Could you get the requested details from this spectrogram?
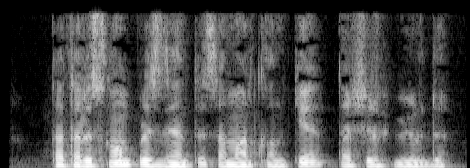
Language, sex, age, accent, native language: Uzbek, male, 25-34, Farg'ona, Uzbek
